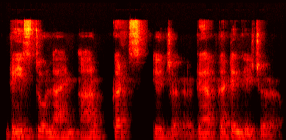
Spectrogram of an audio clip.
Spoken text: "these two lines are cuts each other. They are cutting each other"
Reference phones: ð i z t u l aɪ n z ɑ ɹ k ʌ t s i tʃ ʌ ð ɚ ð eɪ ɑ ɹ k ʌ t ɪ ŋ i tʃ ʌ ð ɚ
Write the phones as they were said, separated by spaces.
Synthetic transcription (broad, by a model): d i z t u l aɪ n ɑ ɹ k ʌ t s i tʃ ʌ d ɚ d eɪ ɑ ɹ k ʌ t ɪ ŋ i tʃ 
